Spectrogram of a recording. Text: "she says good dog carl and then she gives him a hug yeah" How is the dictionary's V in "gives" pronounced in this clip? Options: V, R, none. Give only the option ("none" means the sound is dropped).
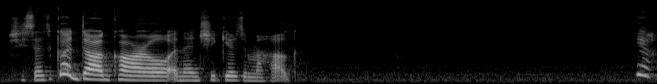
V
